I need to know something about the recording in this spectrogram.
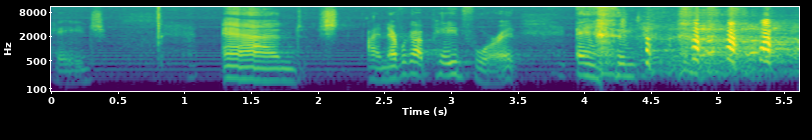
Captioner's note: laughs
